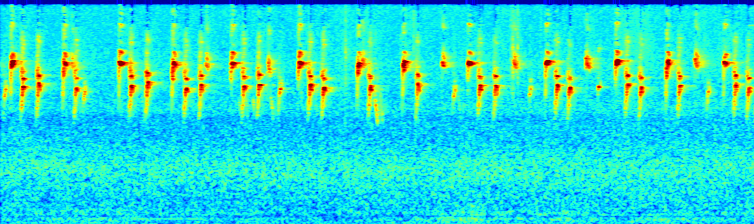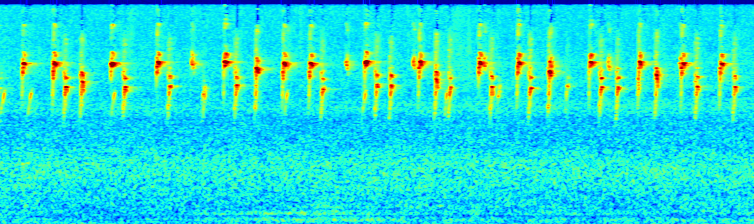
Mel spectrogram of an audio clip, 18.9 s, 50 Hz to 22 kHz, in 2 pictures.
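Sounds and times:
European goldfinch Carduelis carduelis calling with high tinkling notes: 0.0s - 18.8s.

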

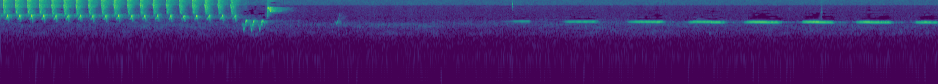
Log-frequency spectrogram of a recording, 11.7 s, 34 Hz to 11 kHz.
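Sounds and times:
Common nightingale phrase of pure sustained whistled notes: 0.0s - 3.6s, 6.3s - 11.7s.

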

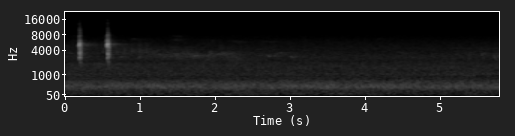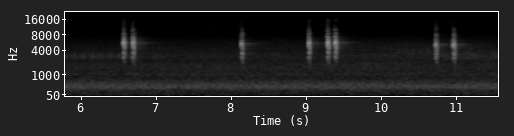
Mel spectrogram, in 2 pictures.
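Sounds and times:
soft low background hiss: 0.0s - 11.5s
Eurasian wren Troglodytes troglodytes giving sharp tick calls: 6.5s - 6.8s, 9.0s - 9.6s, 10.7s - 11.2s.

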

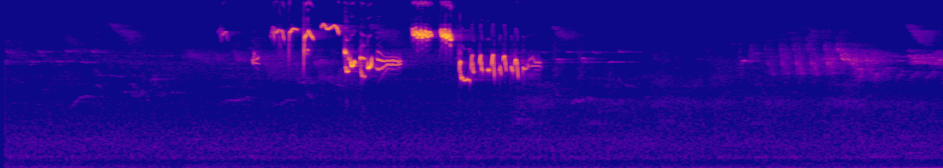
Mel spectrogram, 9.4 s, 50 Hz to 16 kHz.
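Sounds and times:
European robin Erithacus rubecula singing: 0.1s - 6.3s, 7.4s - 9.4s.

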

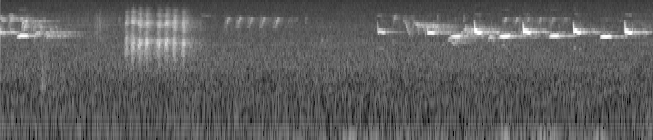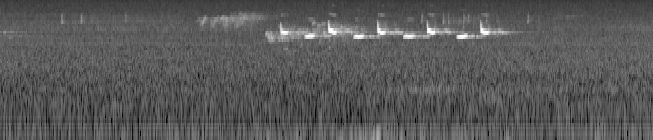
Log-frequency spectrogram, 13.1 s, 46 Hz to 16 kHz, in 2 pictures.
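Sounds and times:
great tit Parus major calling: 0.0s - 2.6s, 3.8s - 6.6s, 9.2s - 11.8s
faint background hiss: 0.0s - 13.0s.

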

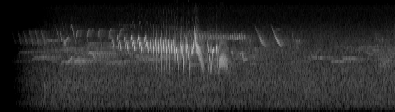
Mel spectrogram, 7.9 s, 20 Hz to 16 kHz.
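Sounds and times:
common chaffinch Fringilla coelebs singing: 0.4s - 7.9s.

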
